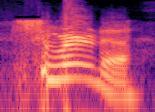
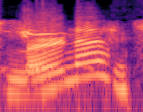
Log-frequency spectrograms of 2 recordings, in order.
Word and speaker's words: Smyrna: Serena? Smyrna? I don't know. – Smyrna. – Smyrna? – Yeah. – Oh, my gosh. – You couldn't pronounce Smyrna? – No.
